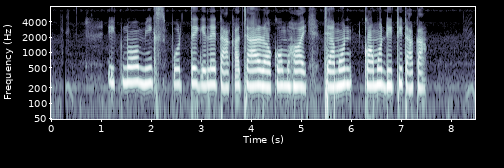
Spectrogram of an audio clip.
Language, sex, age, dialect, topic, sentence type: Bengali, female, 18-24, Northern/Varendri, banking, statement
